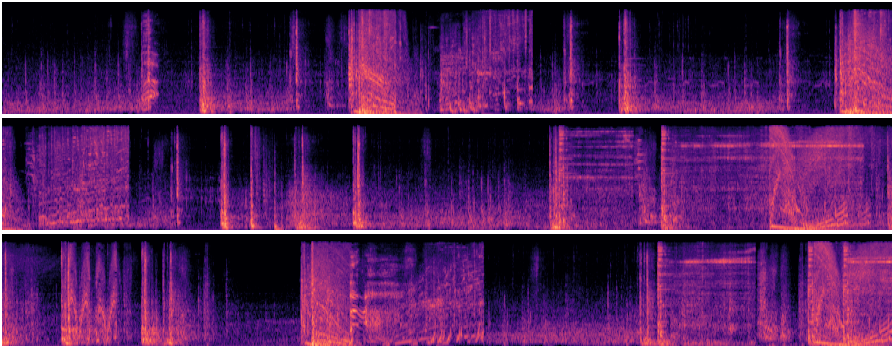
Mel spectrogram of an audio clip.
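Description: Skateboard wheels roll and rumble on a smooth floor.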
